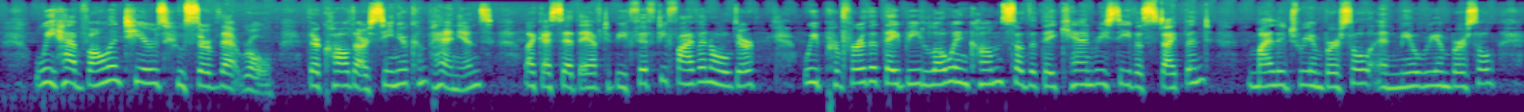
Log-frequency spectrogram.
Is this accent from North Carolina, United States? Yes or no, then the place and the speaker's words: no; Placitas, New Mexico, United States; Because I'm from Placitas, I go up there every now and then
